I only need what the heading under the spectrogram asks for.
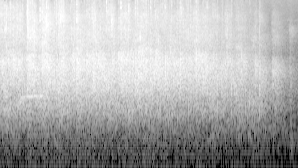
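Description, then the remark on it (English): An audience claps in response to a preacher's words about worship of Jesus, a dense, sustained wash of applause that holds at full strength for several seconds, then begins to thin and fade toward the end. “Why are you clapping?”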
